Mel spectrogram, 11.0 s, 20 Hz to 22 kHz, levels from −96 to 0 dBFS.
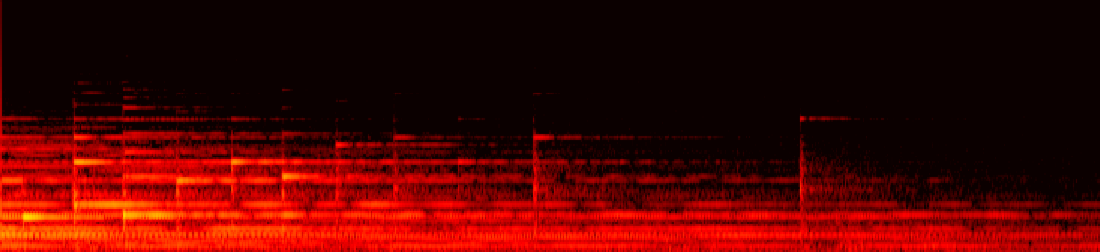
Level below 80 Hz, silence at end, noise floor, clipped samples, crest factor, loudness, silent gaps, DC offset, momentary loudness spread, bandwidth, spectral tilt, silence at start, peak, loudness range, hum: -70 dBFS; 0 s; -65 dBFS; under 0.1%; 20 dB; -44 LUFS; none; under 0.1%; 21 LU; 7.6 kHz; -8.5 dB/octave; 0 s; -24 dBFS; 18 LU; none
